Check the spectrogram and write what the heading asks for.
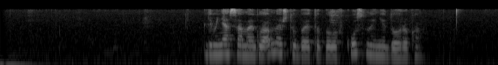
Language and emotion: Russian, neutral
